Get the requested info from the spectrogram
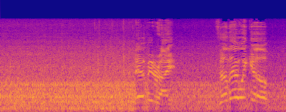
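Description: Steady engine and road noise inside the cab of a moving semi-truck. A man's voice sounds briefly twice in the second half.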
